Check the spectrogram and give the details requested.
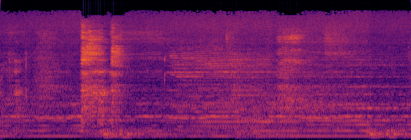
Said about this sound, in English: Now, they increased the volume of the cough for this documentary. But it was just somebody sitting in the crowd.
